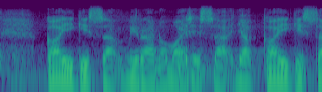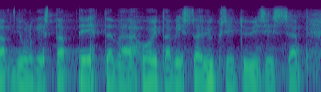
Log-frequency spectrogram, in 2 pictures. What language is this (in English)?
Finnish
